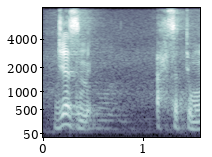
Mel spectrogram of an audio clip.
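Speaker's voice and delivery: usual speaking voice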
